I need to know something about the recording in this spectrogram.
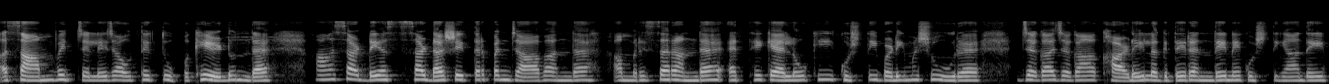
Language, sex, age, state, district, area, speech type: Punjabi, female, 30-45, Punjab, Amritsar, urban, spontaneous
